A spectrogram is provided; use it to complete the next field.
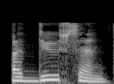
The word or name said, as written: adducent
